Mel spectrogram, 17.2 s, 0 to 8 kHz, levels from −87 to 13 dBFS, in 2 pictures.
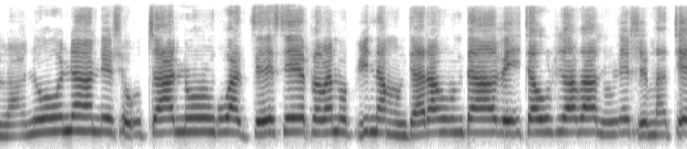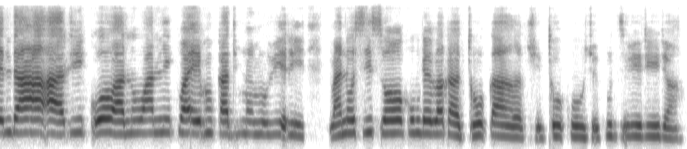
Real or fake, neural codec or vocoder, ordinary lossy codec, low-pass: fake; codec, 16 kHz, 1 kbps, FunCodec, trained on Chinese and English, 50 frames a second; AAC, 48 kbps; 7.2 kHz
